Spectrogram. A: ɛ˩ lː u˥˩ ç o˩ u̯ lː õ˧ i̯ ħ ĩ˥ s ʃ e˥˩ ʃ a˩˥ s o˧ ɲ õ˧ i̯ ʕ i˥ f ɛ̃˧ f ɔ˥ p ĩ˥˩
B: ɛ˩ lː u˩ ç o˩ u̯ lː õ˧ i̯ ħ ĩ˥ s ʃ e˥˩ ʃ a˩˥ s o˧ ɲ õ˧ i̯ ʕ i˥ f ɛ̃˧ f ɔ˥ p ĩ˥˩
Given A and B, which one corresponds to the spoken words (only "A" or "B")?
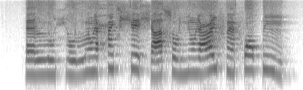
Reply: B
